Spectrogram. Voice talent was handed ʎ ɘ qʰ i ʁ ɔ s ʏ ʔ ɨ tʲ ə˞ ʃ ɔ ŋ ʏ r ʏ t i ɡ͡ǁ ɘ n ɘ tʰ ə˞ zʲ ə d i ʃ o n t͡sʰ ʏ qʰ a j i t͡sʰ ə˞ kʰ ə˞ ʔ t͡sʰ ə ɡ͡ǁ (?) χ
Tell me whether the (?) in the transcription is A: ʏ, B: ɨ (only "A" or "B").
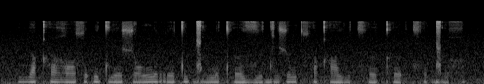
A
